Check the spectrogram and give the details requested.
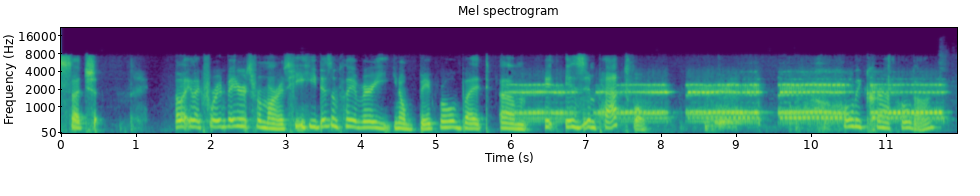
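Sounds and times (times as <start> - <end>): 
speech: 0.1 - 0.6, 1.5 - 8.0, 8.6 - 9.0, 10.5 - 11.8
phone ringing with an electronic warble: 6.0 - 11.9.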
